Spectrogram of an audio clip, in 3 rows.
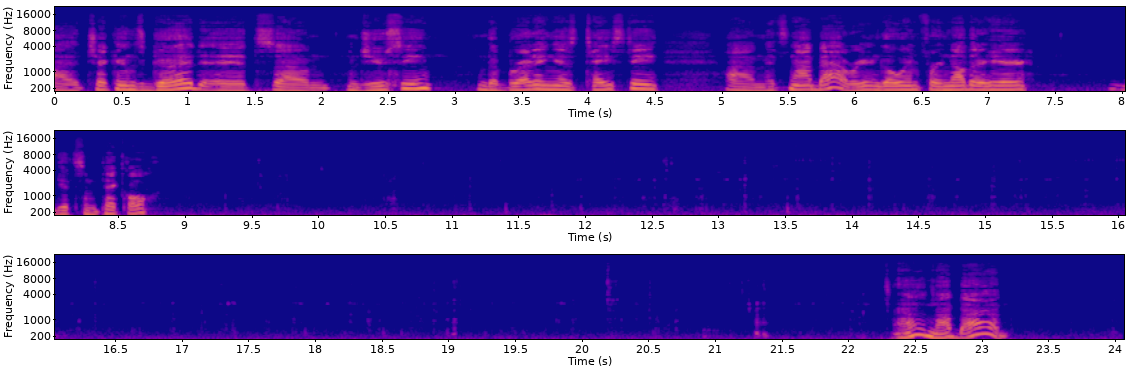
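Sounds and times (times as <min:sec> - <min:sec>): low steady hum: 0:00.0 - 0:24.0
faint chewing: 0:07.3 - 0:08.0, 0:08.7 - 0:24.0
small mouth clicks: 0:09.3 - 0:22.4.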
